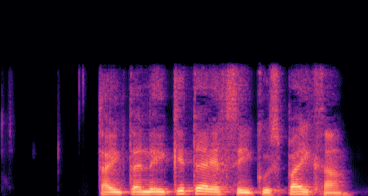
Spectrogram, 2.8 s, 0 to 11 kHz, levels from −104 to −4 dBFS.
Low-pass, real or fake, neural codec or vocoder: 7.2 kHz; fake; codec, 16 kHz, 1 kbps, X-Codec, WavLM features, trained on Multilingual LibriSpeech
